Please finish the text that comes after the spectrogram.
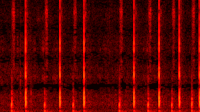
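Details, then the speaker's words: Laptop reassembled after realigning the trackpad pin over the dome switch: crisp distinct clicks about seven a second in quick bursts; right and left click and tapping now work. "good good um okay so let's see right click boom working uh let's go down here left click it's just really slow but it worked great"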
